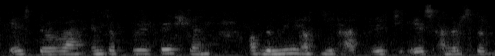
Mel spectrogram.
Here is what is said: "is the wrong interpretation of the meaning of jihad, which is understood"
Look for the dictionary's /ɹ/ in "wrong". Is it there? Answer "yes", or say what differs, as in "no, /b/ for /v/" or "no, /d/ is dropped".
yes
